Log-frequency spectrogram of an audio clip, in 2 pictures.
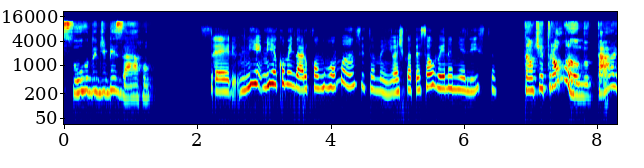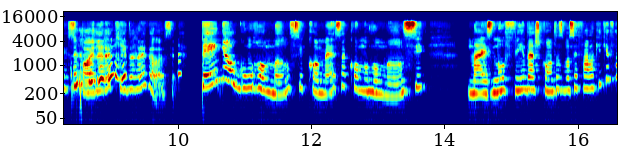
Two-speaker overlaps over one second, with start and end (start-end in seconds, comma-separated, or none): none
